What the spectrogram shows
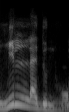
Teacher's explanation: Nunnya sudah melebur sempurna pada huruf lam. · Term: idgham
